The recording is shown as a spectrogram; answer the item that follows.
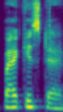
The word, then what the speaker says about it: Pakistan: Yeah, so basically I'm from Pakistan, and I'll say it, Pakistan, just the way my daughter says it. Like, why you call it Pakistan? It's Pakistan.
